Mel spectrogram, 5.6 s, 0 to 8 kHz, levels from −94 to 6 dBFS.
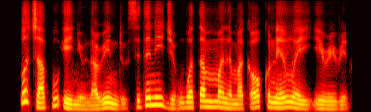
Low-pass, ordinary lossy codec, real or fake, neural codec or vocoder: none; none; fake; codec, 16 kHz, 0.3 kbps, FocalCodec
